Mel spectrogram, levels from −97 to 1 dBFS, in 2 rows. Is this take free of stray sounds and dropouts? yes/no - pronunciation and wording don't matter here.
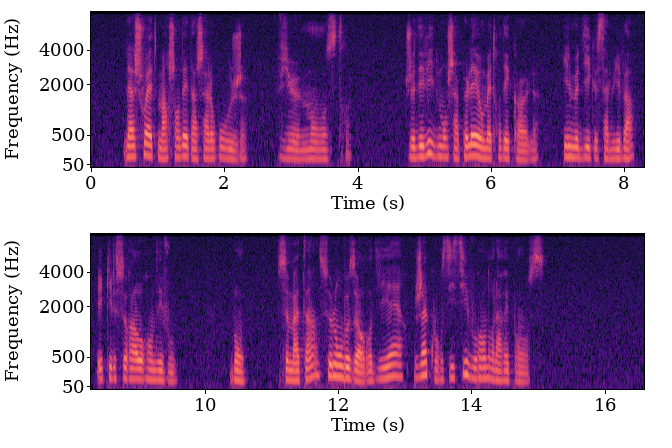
yes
